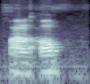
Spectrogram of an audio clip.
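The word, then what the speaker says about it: 팔억: Palok. Nah, betul ya, palok. Terus kita penggal di sini supaya memudahkan untuk membacanya. Kita penggal lagi, jadi 2 kali pemenggalannya ya. Pal ditambah dengan ok.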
